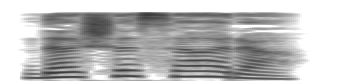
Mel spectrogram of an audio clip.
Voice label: "ದಶಸಾರ", kannada

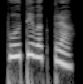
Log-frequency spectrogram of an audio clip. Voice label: "ಪೂತಿವಕ್ತ್ರ", Kannada

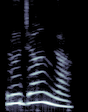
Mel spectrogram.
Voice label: "ರುಜಾಂಗ", Kannada

